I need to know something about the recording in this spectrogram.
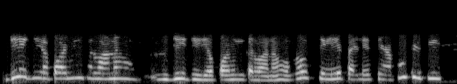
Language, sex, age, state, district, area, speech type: Urdu, female, 18-30, Delhi, South Delhi, urban, conversation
